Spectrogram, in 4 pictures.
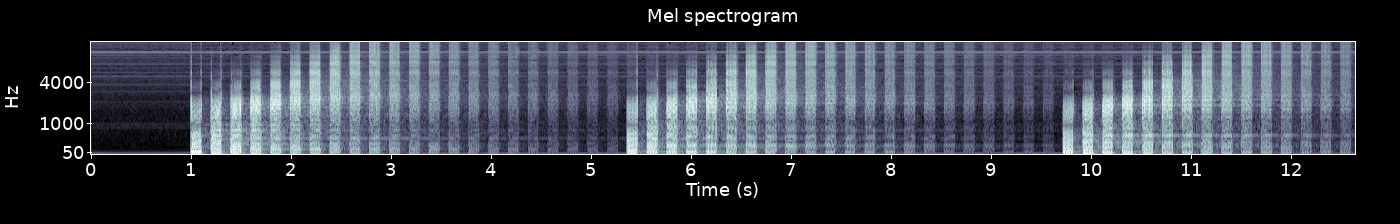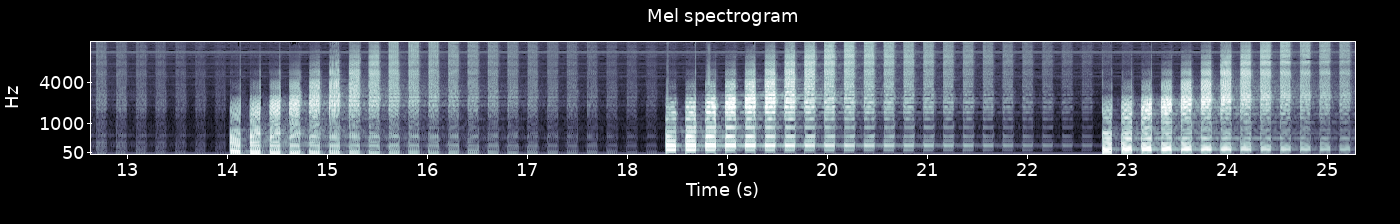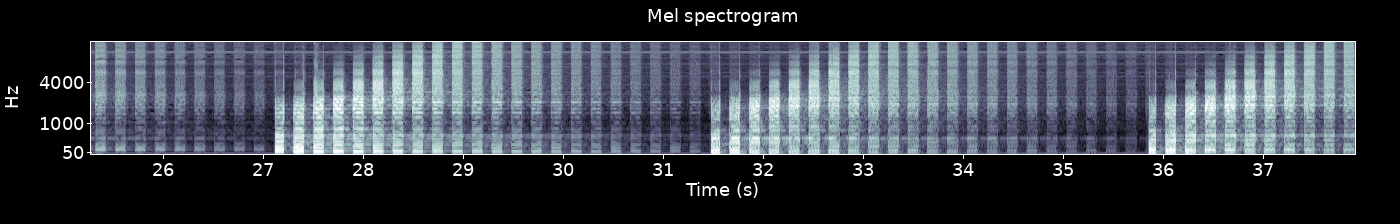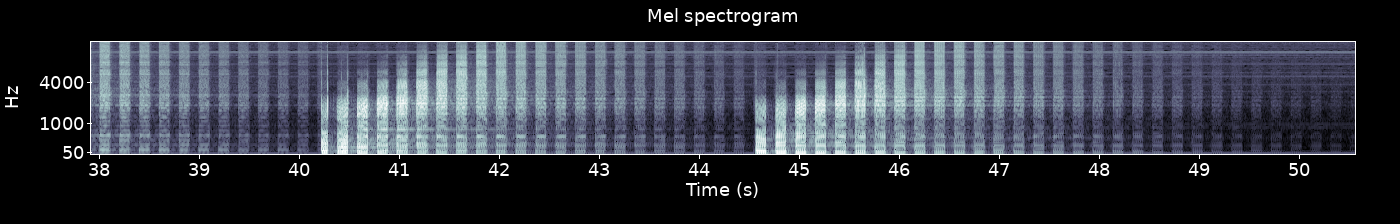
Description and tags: synthepad from the yamaha an1-x
an1-x, synthepad, yamaha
